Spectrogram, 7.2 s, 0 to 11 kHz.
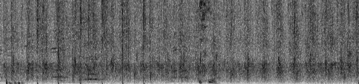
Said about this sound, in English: And everybody said, come on, and everybody said, amen. Give God a big 10-second hand clap in the house right now.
